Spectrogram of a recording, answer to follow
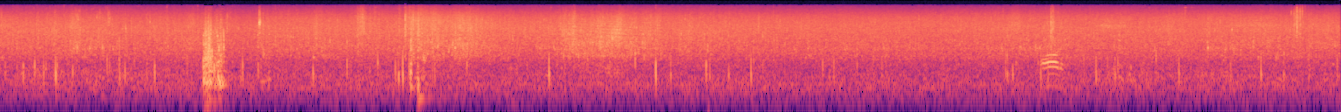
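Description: Steady rush of a fast-flowing river with rain falling, broken by a heavy thump about three seconds in and another about six seconds in.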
